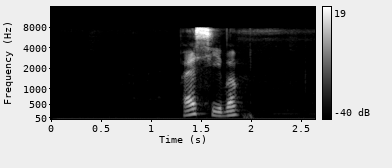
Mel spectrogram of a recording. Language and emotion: Russian, positive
